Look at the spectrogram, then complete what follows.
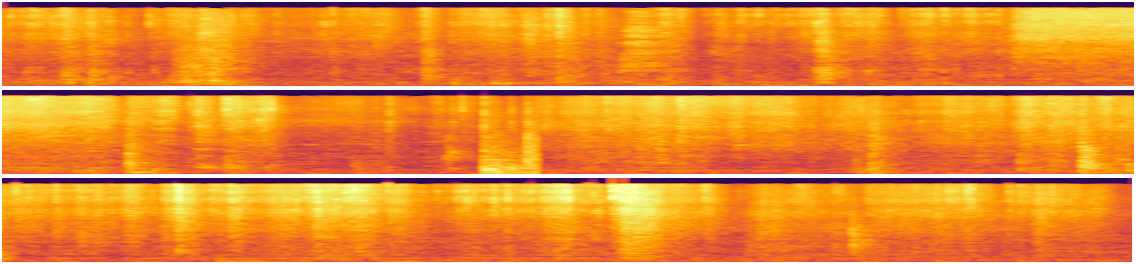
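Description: Unboxing noises: a cardboard box and foam packing blocks scraping and knocking as an air purifier is lifted out, with a longer stretch of rustling about five to seven seconds in and a heavy thud just after eight seconds. Near the end a plastic wrapping bag crinkles.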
